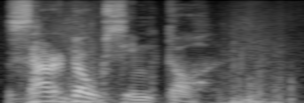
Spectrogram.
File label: Human Male Thank You, Human Vocal Male; wowpreklad; czwow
